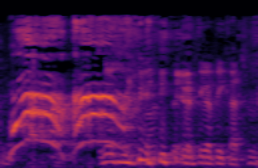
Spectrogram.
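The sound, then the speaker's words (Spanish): A person imitates an elephant's trumpet with two loud, rising-and-falling vocal blasts in quick succession, followed by a short stretch of murmured voice and chuckling. “Eso era un elefante.”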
